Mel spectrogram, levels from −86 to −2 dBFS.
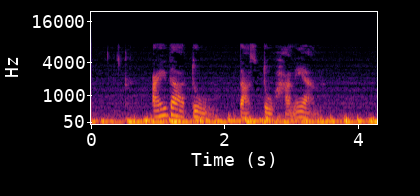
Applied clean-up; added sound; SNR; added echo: none; none; none; reverberation time 0.4 s.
